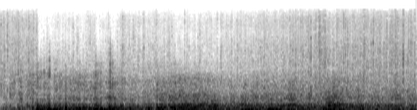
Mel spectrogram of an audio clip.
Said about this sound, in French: L'orage gronde, la pluie s'abat sur ma petite tente. Ça promet.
